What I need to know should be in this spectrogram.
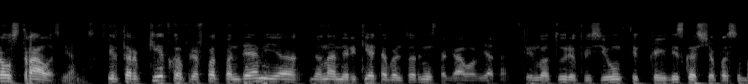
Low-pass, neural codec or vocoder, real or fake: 7.2 kHz; none; real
